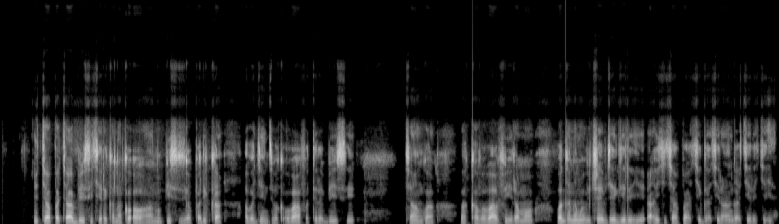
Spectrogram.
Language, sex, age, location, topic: Kinyarwanda, male, 18-24, Kigali, government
